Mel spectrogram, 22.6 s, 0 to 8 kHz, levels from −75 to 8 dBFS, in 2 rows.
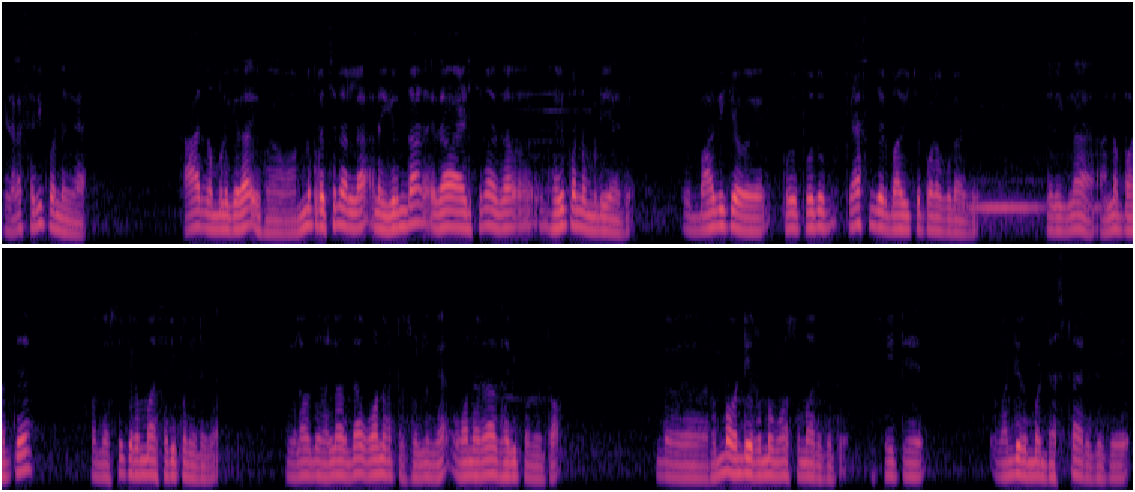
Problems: low volume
